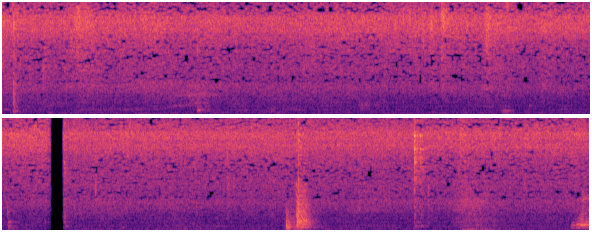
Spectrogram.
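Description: Potato, cauliflower and tomato bhaji sizzling steadily as it fries in a pan while a spatula stirs it, with a few light clicks. A short, loud knock of the utensil against the pan about nine seconds in.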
